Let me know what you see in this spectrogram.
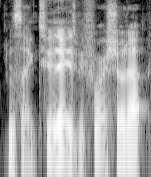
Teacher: I would just drop a little bit lower in pitch. That way we're not linking it too much with days. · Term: lower pitch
